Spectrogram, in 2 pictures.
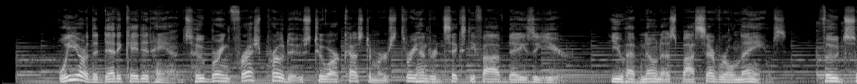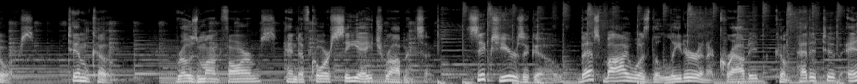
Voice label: narration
